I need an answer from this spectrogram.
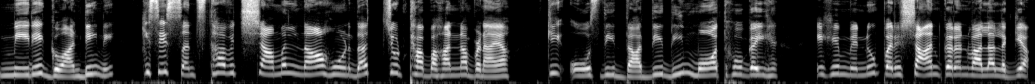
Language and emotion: Punjabi, disgusted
